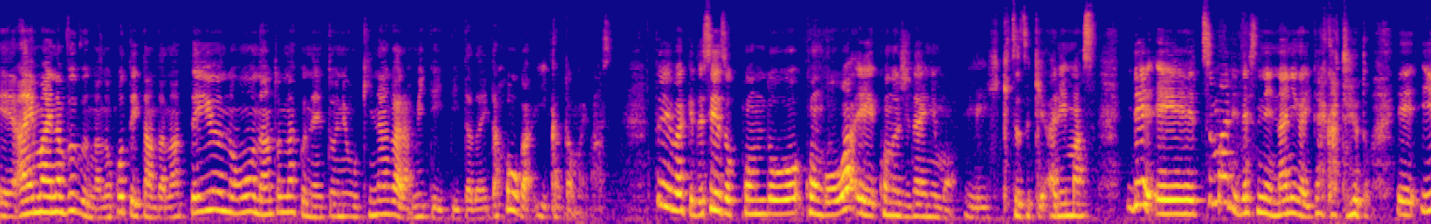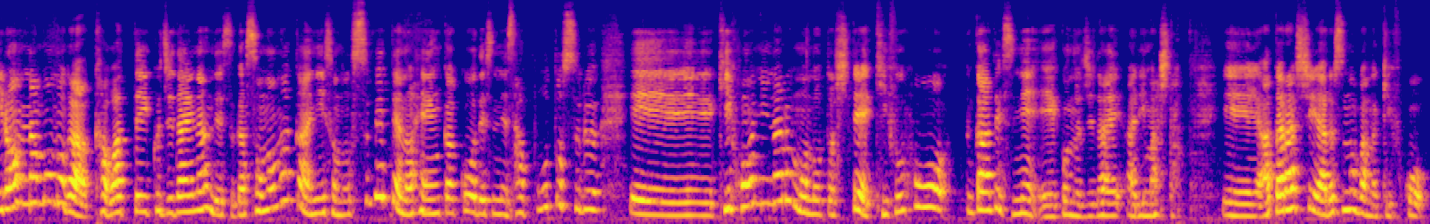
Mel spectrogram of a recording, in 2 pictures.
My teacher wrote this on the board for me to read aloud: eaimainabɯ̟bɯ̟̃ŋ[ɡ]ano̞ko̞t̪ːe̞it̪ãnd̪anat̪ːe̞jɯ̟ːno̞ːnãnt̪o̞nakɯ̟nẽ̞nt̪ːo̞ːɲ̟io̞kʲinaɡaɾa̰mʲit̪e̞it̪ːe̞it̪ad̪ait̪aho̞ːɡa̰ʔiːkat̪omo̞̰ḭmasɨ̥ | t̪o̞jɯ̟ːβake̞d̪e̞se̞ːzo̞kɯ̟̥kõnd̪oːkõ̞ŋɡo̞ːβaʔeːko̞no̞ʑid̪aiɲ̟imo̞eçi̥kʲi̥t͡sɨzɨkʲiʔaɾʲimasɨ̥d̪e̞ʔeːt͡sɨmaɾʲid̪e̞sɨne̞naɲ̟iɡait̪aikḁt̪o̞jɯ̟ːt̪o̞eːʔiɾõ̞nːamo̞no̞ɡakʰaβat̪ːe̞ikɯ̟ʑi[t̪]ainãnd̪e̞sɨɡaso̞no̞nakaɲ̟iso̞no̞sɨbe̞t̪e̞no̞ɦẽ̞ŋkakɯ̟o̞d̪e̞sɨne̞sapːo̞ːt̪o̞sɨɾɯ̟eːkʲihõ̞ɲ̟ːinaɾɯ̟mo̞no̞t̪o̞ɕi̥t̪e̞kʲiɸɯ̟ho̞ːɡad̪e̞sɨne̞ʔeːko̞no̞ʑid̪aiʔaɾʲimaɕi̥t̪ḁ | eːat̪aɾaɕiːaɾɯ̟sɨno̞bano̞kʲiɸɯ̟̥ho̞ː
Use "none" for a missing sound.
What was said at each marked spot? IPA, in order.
ɡ, d̪

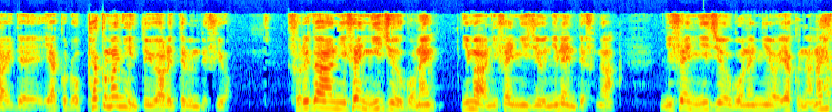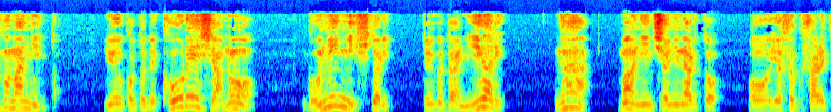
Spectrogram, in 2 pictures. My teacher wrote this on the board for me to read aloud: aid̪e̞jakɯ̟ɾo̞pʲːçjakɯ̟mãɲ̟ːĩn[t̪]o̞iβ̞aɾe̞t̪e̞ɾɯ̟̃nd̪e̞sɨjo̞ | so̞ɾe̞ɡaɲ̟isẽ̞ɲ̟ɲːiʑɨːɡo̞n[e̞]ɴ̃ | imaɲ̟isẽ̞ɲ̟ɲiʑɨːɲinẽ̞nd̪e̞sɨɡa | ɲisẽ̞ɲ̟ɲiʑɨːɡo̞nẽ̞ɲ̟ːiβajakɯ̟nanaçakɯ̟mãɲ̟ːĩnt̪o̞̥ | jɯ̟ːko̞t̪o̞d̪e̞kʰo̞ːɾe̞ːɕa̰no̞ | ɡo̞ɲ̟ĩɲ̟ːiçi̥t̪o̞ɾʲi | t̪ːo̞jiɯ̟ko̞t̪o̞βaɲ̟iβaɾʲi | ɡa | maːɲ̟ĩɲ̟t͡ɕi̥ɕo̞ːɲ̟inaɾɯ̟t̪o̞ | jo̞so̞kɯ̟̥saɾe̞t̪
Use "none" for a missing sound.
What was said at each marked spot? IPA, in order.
t̪, ẽ̞

